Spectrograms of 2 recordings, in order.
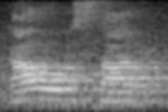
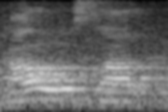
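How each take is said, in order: No difference in how they are said.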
